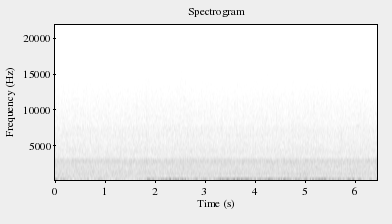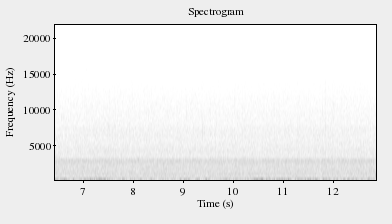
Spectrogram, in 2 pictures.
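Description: Mountain trout stream running over rocks: a steady hiss of moving water. From about two seconds in, gusts of wind buffet the microphone with a low, uneven rumble.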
